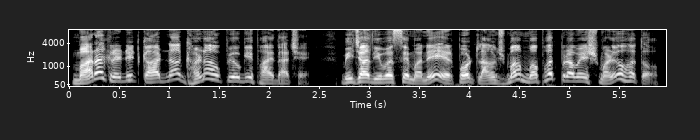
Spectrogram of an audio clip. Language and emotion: Gujarati, happy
